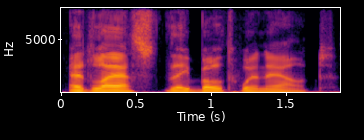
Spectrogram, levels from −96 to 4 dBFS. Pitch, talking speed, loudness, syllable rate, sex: 120 Hz, 195 wpm, -19 LUFS, 3.4 syllables/s, male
